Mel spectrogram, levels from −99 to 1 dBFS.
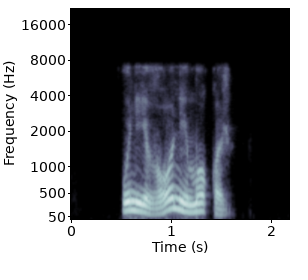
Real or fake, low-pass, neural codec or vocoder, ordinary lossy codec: real; 7.2 kHz; none; Opus, 32 kbps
